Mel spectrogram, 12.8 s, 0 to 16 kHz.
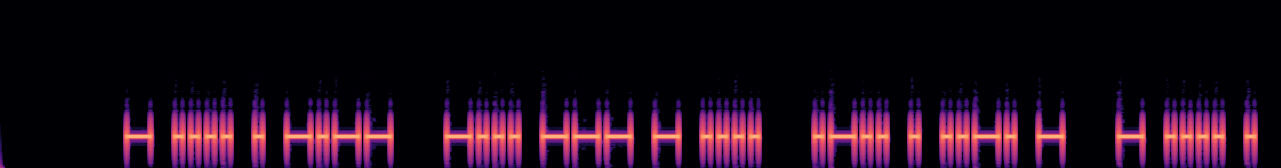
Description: Morse code, heard as a keyed tone, about 15 wpm, 700 Hz. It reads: THEY BOTH LEFT THE
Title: Sentences from Top 1000 Words - Review Part 1 - 15wpm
